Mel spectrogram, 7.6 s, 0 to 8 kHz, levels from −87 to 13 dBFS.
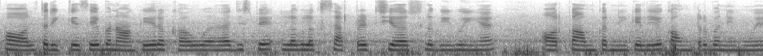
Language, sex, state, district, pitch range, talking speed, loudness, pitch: Hindi, female, Punjab, Pathankot, 220-235 Hz, 195 wpm, -19 LUFS, 230 Hz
